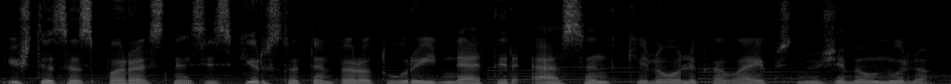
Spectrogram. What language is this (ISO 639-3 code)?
lit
